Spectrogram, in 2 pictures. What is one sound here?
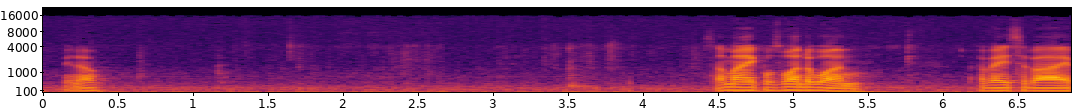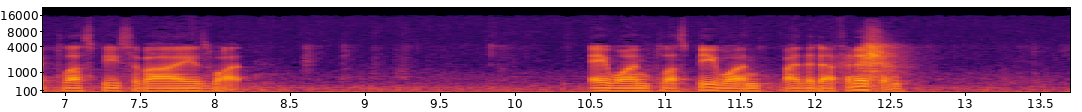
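A man speaks calmly, with pauses.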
